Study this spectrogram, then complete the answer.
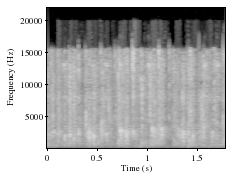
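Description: Audience at a school Independence Day event clapping, a brief burst of dense, steady hand claps of moderate loudness with faint voices underneath.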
